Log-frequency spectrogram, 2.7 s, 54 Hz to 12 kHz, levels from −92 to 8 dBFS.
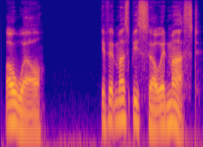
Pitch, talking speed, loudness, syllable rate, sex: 115 Hz, 200 wpm, -17 LUFS, 4.9 syllables/s, male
